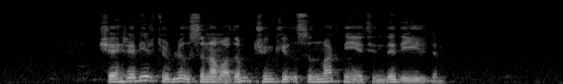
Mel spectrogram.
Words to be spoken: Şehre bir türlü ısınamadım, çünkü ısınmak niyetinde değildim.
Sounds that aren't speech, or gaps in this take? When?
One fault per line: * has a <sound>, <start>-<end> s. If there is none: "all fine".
all fine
